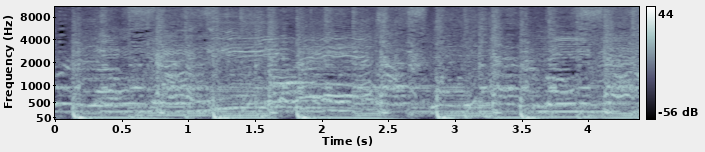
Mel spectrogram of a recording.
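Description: Upbeat Spanish-language pop song: female voices singing over a steady drum beat and backing track.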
